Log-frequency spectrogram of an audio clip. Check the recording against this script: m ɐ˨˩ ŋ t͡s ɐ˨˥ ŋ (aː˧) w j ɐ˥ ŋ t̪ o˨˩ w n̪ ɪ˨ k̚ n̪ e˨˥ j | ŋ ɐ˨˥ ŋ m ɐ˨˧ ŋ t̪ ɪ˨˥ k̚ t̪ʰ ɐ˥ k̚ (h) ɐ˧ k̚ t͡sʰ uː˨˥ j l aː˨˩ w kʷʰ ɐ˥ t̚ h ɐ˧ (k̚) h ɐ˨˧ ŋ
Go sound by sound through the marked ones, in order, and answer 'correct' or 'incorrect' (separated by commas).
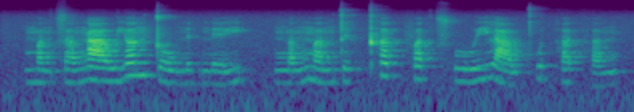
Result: correct, incorrect, incorrect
